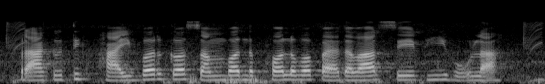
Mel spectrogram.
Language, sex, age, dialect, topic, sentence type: Bhojpuri, female, 18-24, Western, agriculture, statement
